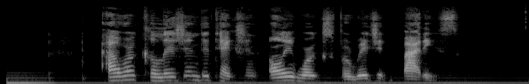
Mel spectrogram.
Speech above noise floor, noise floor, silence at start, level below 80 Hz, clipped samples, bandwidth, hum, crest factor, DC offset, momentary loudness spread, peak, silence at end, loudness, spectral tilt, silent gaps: 23 dB; -53 dBFS; 0.05 s; -48 dBFS; under 0.1%; 16 kHz; none; 28 dB; under 0.1%; 12 LU; -4 dBFS; 0 s; -29 LUFS; -1.5 dB/octave; none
